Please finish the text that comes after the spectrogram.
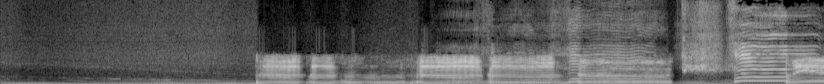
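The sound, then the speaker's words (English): A single voice hums a short, wandering melody of sustained notes that shift in pitch, fairly loud, after a couple of seconds of low background rumble. “It's a humming solo.”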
